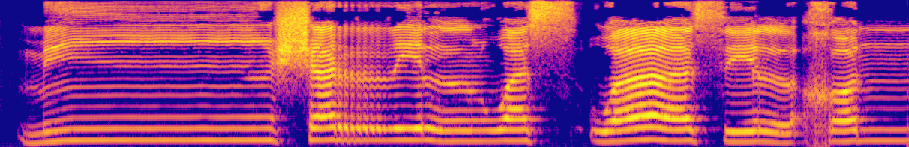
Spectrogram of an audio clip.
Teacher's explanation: nun sukun ketemu shin teman-teman ya, secara istilah namanya ikhfa hakiki gitu ya. disamarkan bunyi n-nya ya, bunyi n-nya samar. Ya n-nya enggak sempurna.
